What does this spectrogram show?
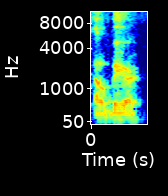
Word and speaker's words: Albert: Oh, Albert. Um they pronounce it Albear.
